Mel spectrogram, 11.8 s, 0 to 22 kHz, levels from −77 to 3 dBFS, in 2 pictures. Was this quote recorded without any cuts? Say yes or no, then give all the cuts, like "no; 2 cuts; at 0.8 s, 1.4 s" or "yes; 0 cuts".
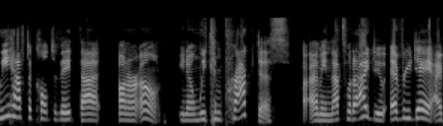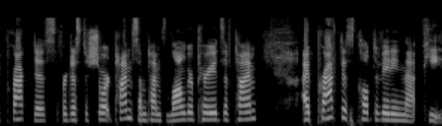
no; 3 cuts; at 1.4 s, 3.9 s, 6.7 s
